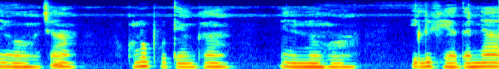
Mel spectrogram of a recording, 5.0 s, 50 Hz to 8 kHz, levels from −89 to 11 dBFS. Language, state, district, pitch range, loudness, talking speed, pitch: Idu Mishmi, Arunachal Pradesh, Lower Dibang Valley, 155-170 Hz, -16 LUFS, 110 wpm, 160 Hz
